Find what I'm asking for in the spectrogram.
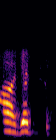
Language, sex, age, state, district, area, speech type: Kannada, male, 60+, Karnataka, Vijayanagara, rural, conversation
